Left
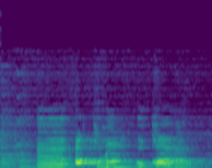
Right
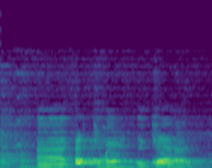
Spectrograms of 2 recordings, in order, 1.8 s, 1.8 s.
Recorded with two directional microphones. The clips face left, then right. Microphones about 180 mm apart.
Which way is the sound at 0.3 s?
20° left (ahead or behind).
